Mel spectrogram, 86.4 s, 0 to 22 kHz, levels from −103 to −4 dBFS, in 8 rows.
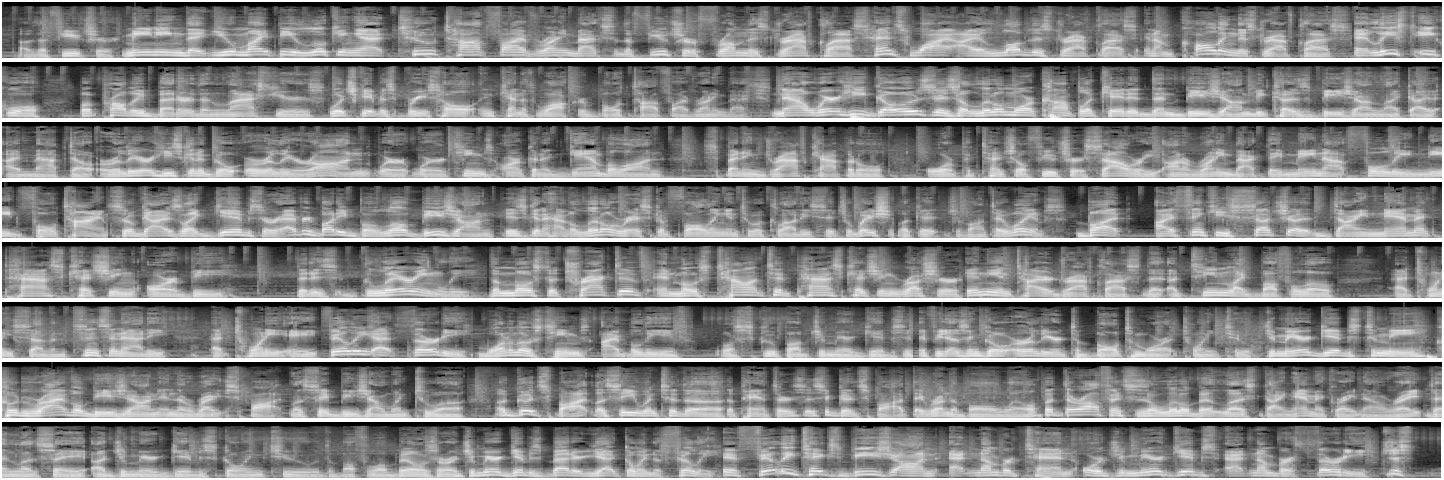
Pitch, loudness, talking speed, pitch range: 110 Hz, -16 LUFS, 190 wpm, 95-130 Hz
